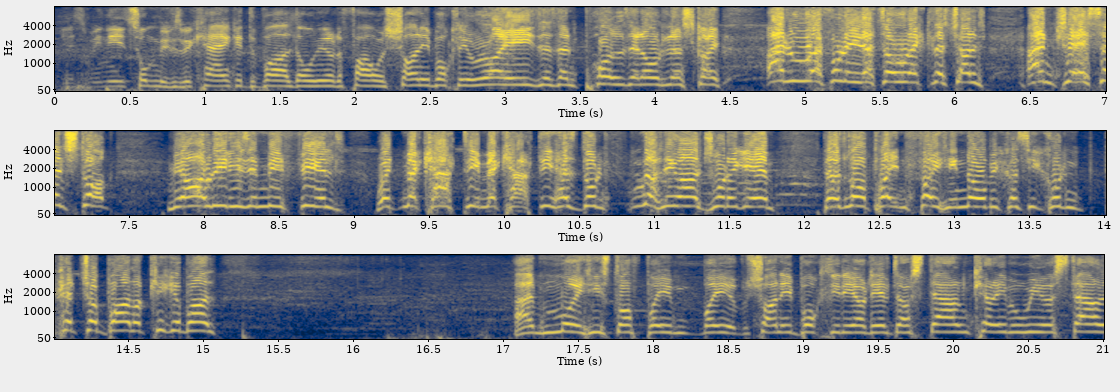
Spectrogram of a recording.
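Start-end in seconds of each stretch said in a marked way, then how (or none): 4.8-15.1 outraged appeal. Real, not acted. Commentator to referee about a reckless challenge, indignant and raised. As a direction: protest the foul, pitch up and push.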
